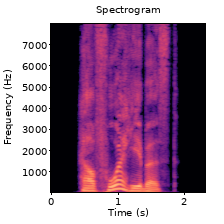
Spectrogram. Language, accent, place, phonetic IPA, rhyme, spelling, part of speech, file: German, Germany, Berlin, [hɛɐ̯ˈfoːɐ̯ˌheːbəst], -oːɐ̯heːbəst, hervorhebest, verb, De-hervorhebest.ogg
- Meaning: second-person singular dependent subjunctive I of hervorheben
